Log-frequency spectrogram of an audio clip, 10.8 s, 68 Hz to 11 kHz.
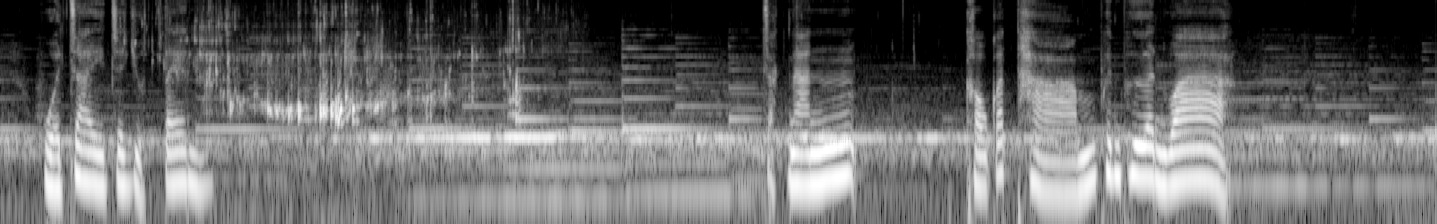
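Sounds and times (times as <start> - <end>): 
speech: 0.3 - 1.8, 5.9 - 6.5, 7.3 - 9.3
liquor pouring into a glass: 1.1 - 4.4.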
